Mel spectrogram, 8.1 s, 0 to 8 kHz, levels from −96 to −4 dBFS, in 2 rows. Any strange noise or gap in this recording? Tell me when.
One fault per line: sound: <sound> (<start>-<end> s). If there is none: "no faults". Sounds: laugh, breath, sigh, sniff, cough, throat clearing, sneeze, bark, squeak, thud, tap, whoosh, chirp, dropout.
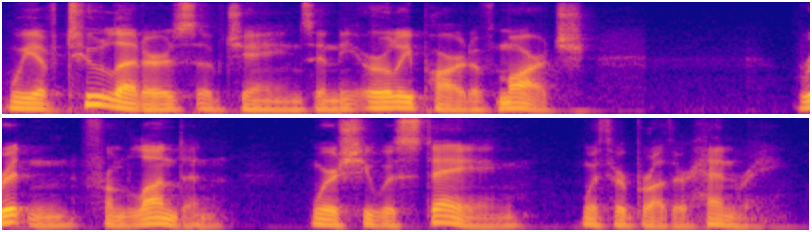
no faults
